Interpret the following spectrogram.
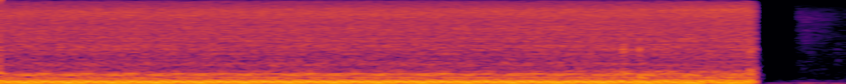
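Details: Truck after installing a new battery in a fabricated bracket, with the alternator tested good and the bad battery confirmed as the no-start cause: steady, even engine rumble with no knocks, misses or squeals until shut off; running smoothly.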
